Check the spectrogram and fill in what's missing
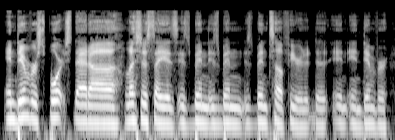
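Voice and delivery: ordinary talk

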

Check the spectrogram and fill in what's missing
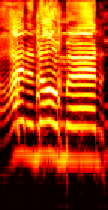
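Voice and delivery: high, loud imitated hesitation; reluctant frat boy. Frat-boy wrestler wavering, high mock reluctance. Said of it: "And he's going".

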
